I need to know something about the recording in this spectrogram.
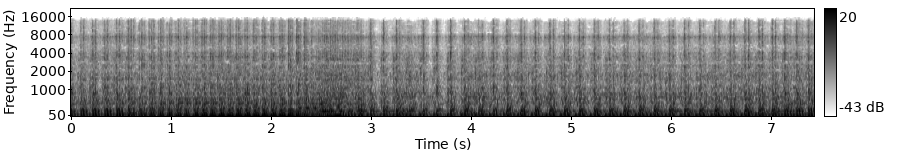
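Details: Mercedes OM611 diesel on a standalone factory Bosch ECU, second start with one bad injector: uneven, lumpy clatter at idle with a stumble every few strokes; misfire from the faulty injector.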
